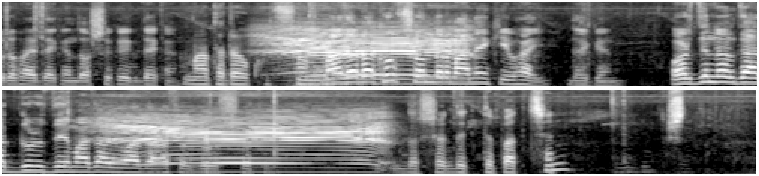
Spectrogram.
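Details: Holstein Friesian dairy cows on a farm: two long, deep, harmonic moos, each lasting about three seconds, with a short pause between them and scattered knocks and clicks before and after.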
